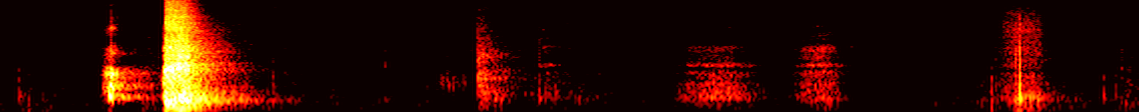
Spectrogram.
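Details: One sneeze followed by nose blows.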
